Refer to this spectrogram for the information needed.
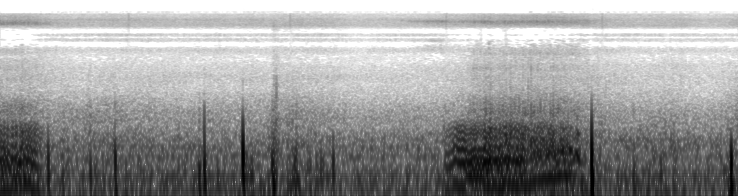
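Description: Low, rough snoring breaths from a sleeping small dog, with scattered clicks and shuffling between them.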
